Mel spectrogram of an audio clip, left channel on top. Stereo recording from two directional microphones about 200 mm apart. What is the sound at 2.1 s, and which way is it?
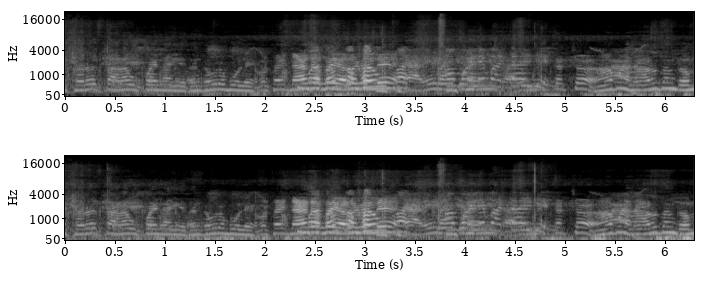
Speech, 20° right (ahead or behind).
